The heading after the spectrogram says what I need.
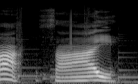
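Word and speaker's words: ทราย: ตัว แรก นะ คะ หรือ ทร ออก เสียง เป็น เสียง เสียง อะไร คะ บอก ไป แล้ว เสี่ยง ซอโซ่ นะ คะ ตัว อย่าง คำ เช่น คำ ว่า ซาย หรือ คำ ว่า พุทรา นะ คะ อ่ะ ที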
